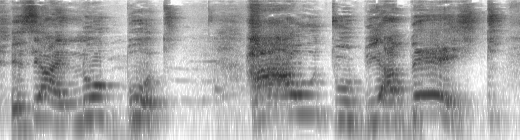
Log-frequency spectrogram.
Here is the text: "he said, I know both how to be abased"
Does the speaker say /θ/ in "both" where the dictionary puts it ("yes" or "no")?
no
